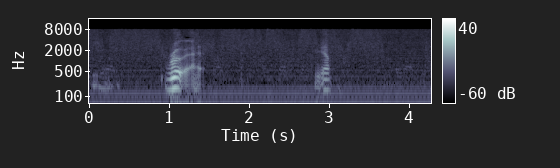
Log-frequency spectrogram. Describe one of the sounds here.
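A young man speaks in short bursts.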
